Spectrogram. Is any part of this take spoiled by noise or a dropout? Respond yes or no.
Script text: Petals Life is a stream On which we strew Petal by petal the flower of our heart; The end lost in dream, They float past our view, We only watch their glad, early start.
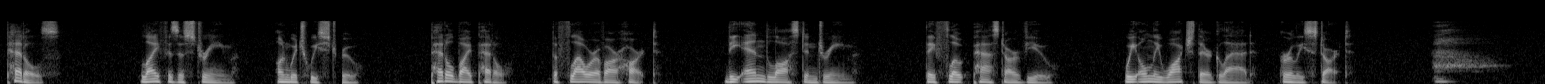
yes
